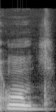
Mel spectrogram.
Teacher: ओम और इसको काफी देर तक बोला जाता है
